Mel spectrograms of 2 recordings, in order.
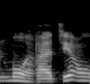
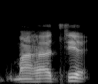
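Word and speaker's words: مهاجع: Sah muntahal jumu begitu Jadi bukan muhaji bacanya tapi apa di bacanya kalau begitu Silakan diulang lagi mahaji ya oke silakan dibaca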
